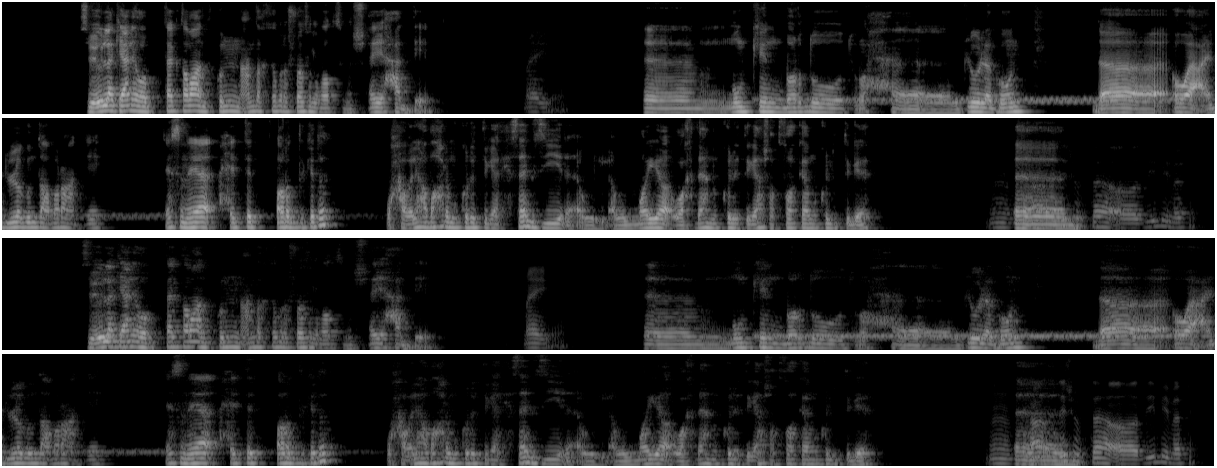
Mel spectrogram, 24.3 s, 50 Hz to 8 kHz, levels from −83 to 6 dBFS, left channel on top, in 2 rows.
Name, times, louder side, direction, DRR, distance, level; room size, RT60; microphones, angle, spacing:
voice 1, 0.8-4.3 6.4-10.3 10.9-13.1 13.8-15.4 16.0-20.8 22.3-22.9, left 6 dB, 65° left, 0.4 m, -34 dB
voice 2, 5.2-5.6 16.2-16.4 22.0-24.0, right 4 dB, 75° right, 0.5 m, -47 dB
sound 1, 7.5-15.8, right 1 dB, ahead, 0.4 m, -51 dB
3.7 x 3.7 x 2.5 m
head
